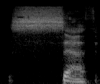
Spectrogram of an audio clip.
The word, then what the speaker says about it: Seth: thoth is pronounced tote h's are silent in seth pronounced set however this is interpretation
